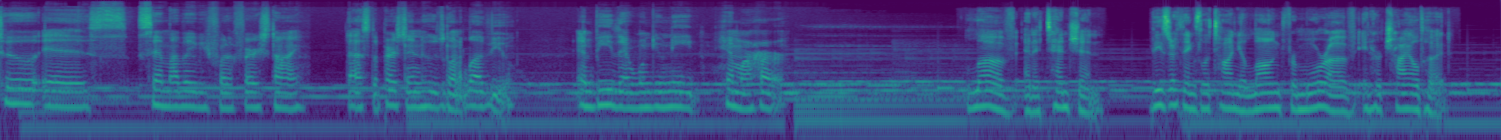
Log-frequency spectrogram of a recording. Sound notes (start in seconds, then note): none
